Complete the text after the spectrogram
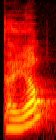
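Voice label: "dayo" Japanese; kumiawase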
